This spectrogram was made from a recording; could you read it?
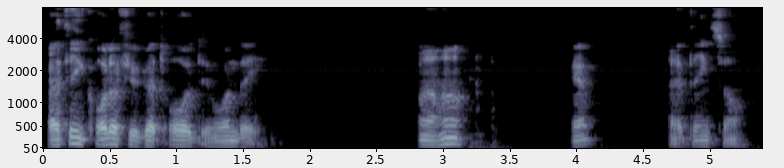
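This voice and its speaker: A man's voice: fairly low pitch, measured pace, vocal fry, warm tone, slightly rough. A man hosting a live stream, challenging and blunt, speaking broken English into a desk microphone. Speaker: livestream host. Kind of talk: argumentative live-stream talk.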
